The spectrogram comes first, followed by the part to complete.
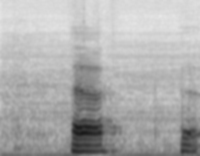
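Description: Steady low electrical mains hum, with a man's short drawn-out hesitation sound 'eee' at a level pitch a little under a second in, and a brief voiced start just before the end.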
